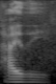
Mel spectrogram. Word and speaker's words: Haley: years old except for Haley pronounced highly who turned 18 a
